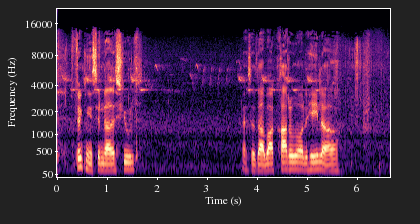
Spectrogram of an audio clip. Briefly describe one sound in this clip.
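A young man speaks calmly close by, outdoors.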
